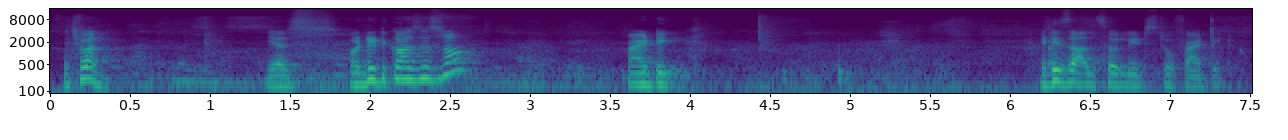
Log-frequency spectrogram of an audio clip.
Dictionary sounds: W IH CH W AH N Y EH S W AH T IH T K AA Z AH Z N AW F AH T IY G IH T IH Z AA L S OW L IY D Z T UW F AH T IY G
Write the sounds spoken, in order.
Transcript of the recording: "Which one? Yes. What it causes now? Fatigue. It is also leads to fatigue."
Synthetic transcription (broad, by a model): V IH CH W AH N Y EH S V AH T IH T K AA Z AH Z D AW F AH T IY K IH T IH Z AA L S OW L IY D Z T UW F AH T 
